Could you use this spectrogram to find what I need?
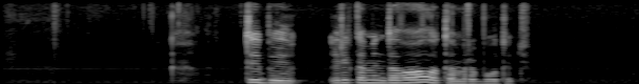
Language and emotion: Russian, neutral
